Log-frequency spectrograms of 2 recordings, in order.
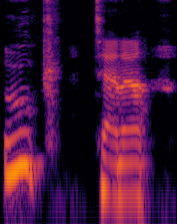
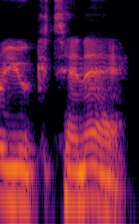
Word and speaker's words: Uktena: That's Ukten, Uktena, or Uktene, depending on how fancy you want to be. I've heard both of those pronounced.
